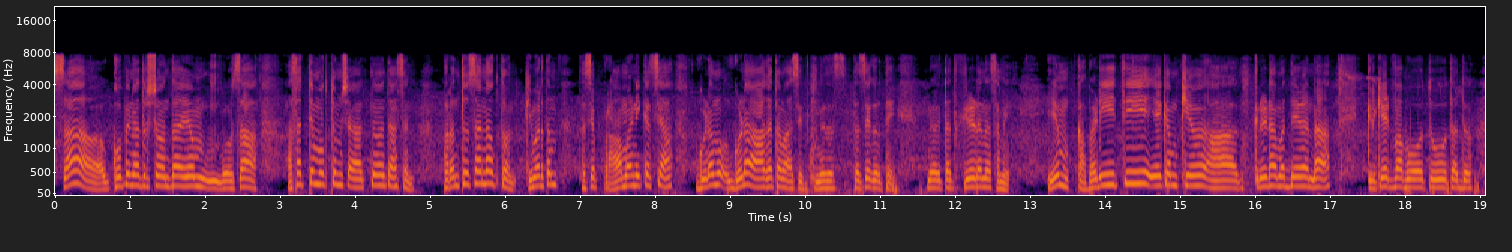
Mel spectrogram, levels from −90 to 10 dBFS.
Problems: constant background noise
